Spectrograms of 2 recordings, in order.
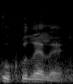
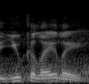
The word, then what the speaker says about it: ukulele: I love actually in Brazil that you guys say ukulele. Yeah. Because that's the right way to say it. Yeah. Oh, yeah? Because in the U.S., a lot of times people say ukulele.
